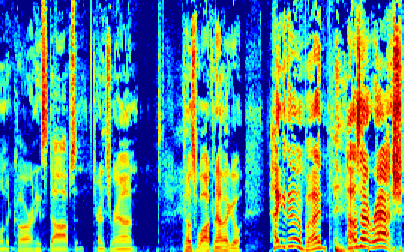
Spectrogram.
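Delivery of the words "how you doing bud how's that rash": high, cheeky mock-friendly tease; teasing greeting. Teasing a young driver in the pits, cheeky high greeting. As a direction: needle him with a grin, pitched well up. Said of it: "Corey's famous line".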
